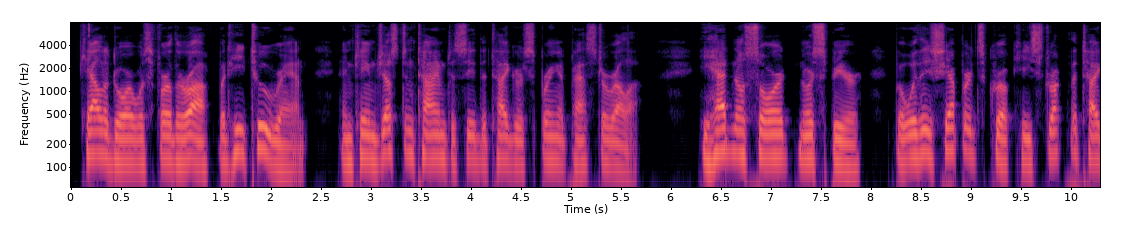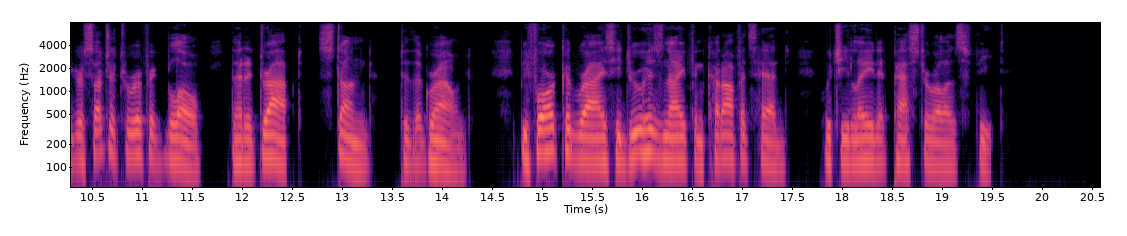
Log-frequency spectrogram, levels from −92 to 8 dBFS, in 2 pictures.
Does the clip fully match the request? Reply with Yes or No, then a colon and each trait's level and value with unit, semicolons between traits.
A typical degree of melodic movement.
Yes: average, 3.4 semitones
